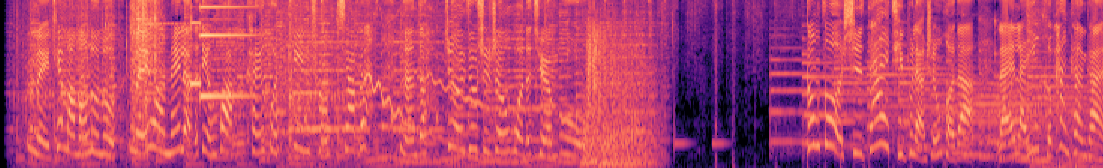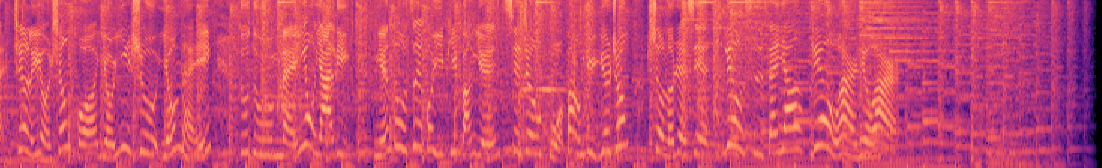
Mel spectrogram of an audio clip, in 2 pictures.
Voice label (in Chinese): 女 售楼广告（活力）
